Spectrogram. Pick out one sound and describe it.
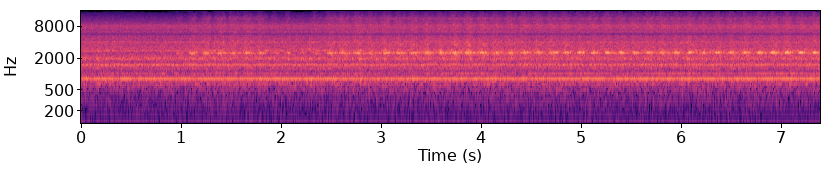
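A small cutter drills into metal with a high, chattering whine.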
